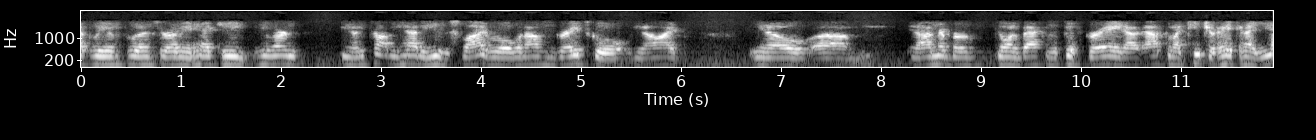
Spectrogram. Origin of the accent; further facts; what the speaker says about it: Roswell, New Mexico, United States; now in Texas, United States; primarily I grew up in Roswell, but we have a ranch up in northern New Mexico also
